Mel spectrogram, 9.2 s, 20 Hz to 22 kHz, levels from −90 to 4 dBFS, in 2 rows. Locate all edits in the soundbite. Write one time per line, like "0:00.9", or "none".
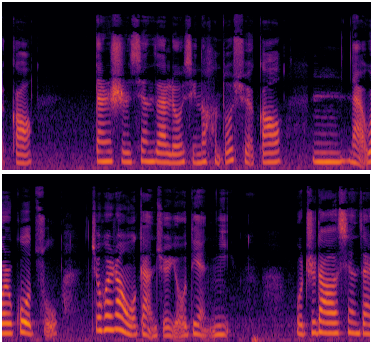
0:03.8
